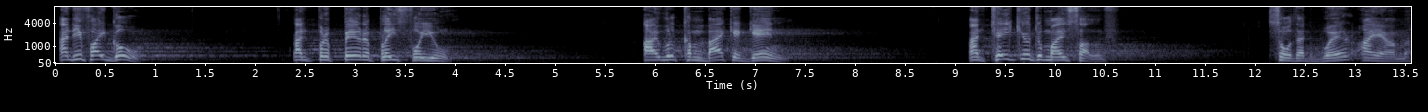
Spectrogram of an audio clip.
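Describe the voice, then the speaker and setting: A male priest reads scripture in a slow, measured liturgical cadence, his voice sitting a touch high for a man. The sound carries a long cathedral echo and comes from some distance away in a large church. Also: lively intonation, a bit bright. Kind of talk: reading the Gospel at a funeral Mass.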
